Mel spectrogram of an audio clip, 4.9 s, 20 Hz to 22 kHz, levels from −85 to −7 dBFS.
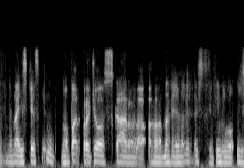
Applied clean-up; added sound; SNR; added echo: neural diffusion model UNIVERSE++.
